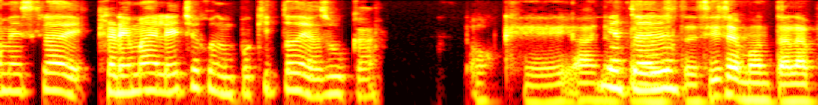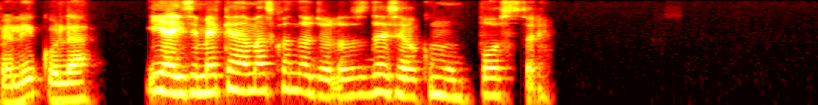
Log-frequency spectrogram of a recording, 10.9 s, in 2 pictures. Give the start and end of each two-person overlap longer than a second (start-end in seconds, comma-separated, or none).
none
